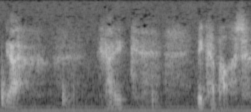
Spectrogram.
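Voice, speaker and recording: An actor playing a desperate, ailing secret agent in a 1960s radio drama, insistent and halting under pressure. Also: male voice, bright, forceful tone. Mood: weak, faltering. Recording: noisy old 1960s radio recording with hum.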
